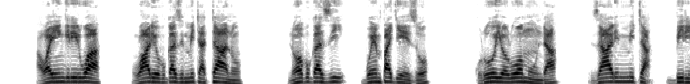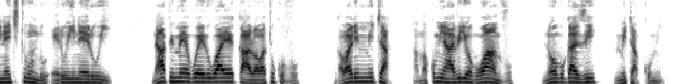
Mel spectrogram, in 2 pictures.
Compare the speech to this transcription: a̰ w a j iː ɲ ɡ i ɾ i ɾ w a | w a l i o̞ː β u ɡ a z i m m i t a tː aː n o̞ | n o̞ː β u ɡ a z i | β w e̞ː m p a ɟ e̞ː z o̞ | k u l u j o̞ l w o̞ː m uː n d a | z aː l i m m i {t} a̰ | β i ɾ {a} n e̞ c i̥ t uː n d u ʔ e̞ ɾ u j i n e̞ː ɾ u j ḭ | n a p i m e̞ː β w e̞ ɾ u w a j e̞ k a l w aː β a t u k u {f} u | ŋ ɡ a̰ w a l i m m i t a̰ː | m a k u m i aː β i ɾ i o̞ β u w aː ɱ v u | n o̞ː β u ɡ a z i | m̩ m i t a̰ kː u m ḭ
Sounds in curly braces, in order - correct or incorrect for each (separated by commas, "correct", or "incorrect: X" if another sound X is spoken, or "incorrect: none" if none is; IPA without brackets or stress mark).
correct, incorrect: i, incorrect: v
